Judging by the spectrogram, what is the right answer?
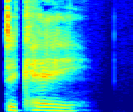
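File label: "decay", English; oxford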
